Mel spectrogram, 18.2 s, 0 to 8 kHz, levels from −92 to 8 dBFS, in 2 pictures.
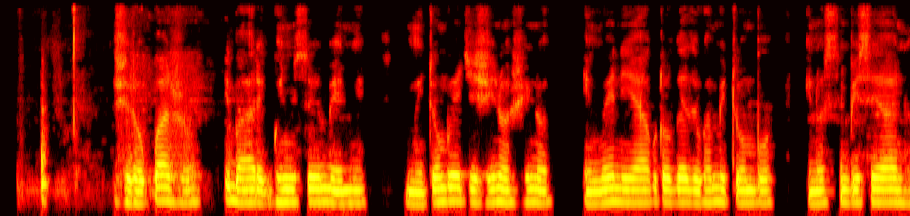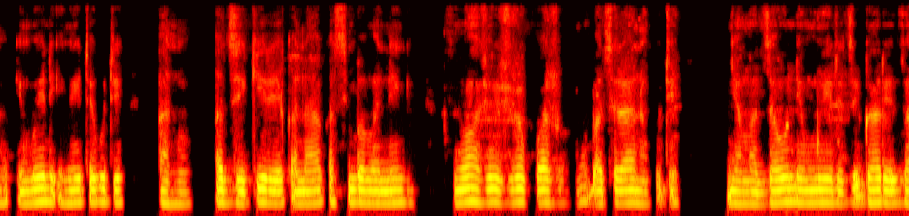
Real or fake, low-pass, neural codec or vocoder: real; 7.2 kHz; none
